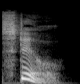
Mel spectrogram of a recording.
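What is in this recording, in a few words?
"still", British English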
